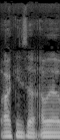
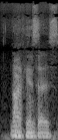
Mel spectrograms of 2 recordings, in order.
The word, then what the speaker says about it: Arkansas: C'est Pine Bluff, Arkansas. Pine Bluff, Arkansas. Arkansas. D'accord. Et on prononce pas le S à la fin, c'est ça en anglais normalement.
